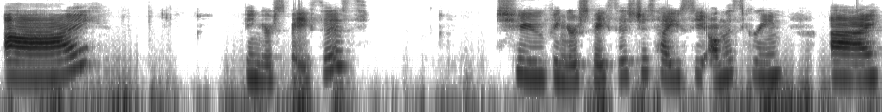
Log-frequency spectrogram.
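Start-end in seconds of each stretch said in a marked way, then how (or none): 0.0-0.9 I said firmly, louder; loud, deliberate dictation; dictating each word. Shown as a demonstration. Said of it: "I'm going to say". 2.5-6.3 finger spaces stretched slowly and softly; soft, slow classroom cue; slow reminder. Shown as a demonstration. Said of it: "teacher demonstrates spacing". 8.3-8.8 I said firmly, louder; loud, deliberate dictation; dictating each word. Shown as a demonstration. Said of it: "I'm going to say".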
